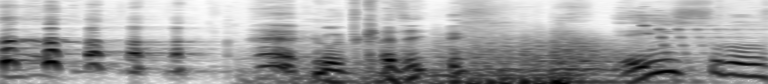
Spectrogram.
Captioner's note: laughing, but actually not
